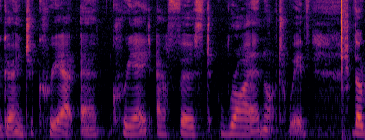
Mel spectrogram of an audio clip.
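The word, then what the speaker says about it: rya: yarn that we're going to create our first rye knot with. The rye knot is spelt R-Y-A, and it's going to go just here.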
